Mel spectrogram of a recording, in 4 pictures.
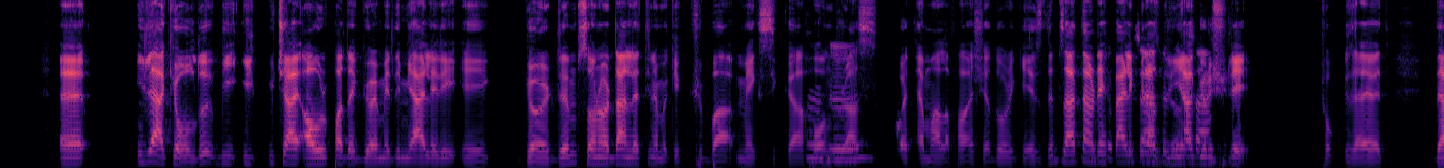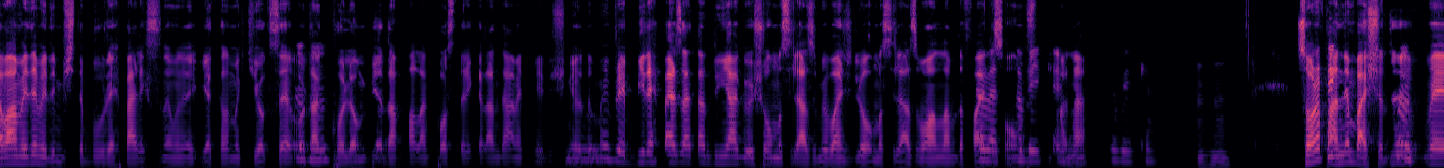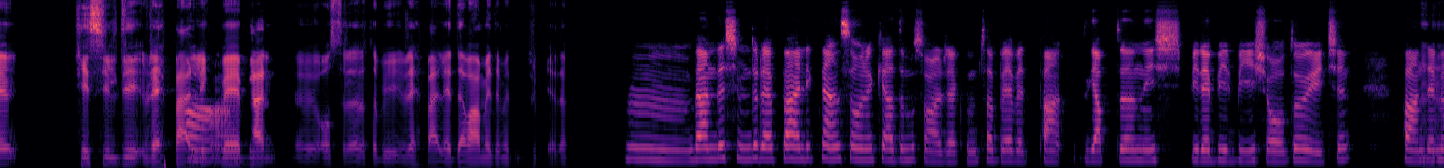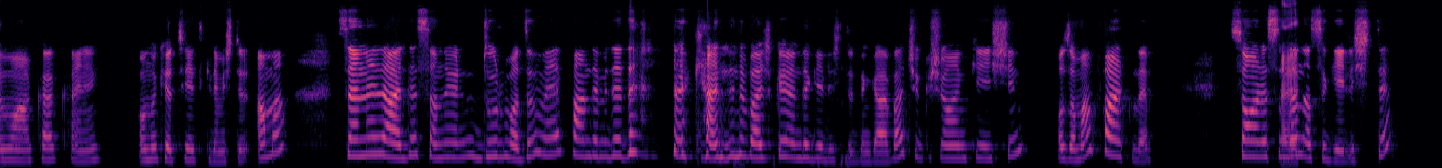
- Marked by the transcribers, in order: tapping; other background noise; drawn out: "A"; chuckle; laughing while speaking: "kendini başka yönde"; other noise
- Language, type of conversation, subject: Turkish, podcast, Bu iş hayatını nasıl etkiledi ve neleri değiştirdi?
